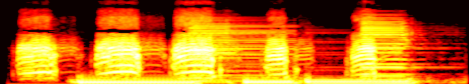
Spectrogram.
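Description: Five loud duck quacks in a quick series, each dropping in pitch, over the start of an intro music track whose low bass note comes in about half a second in.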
